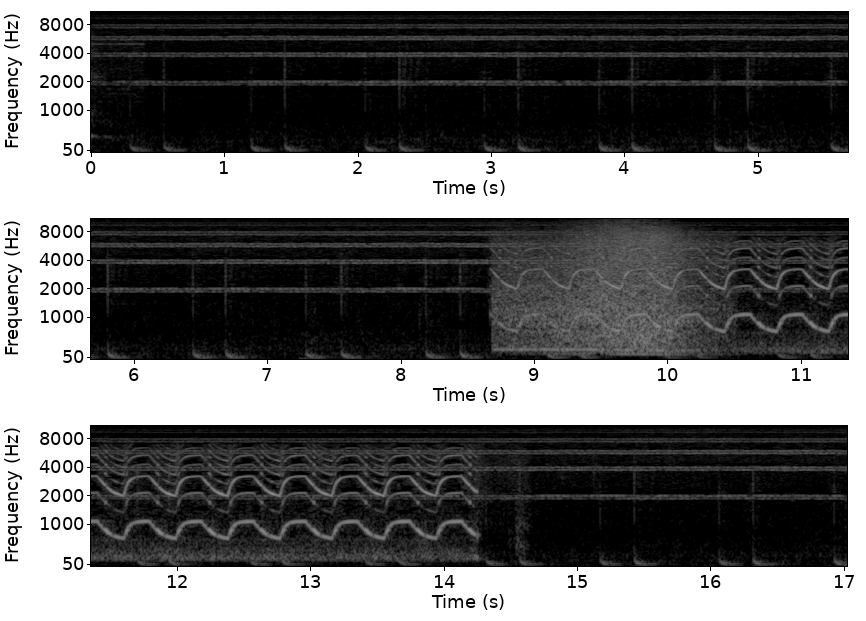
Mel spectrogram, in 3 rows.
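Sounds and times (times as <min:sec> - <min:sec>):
car passing rush: 0:08.7 - 0:14.3
electronic music with low pulse: 0:08.7 - 0:14.3
police siren wailing: 0:08.7 - 0:14.3.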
